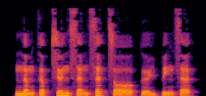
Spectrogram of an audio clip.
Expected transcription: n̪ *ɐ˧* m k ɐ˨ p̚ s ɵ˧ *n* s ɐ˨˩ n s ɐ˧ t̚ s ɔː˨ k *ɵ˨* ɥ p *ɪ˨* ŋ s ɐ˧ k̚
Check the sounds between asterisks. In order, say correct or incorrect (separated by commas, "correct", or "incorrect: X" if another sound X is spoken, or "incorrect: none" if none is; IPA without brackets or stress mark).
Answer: incorrect: ɐ˨˩, correct, incorrect: ɵ˨˥, correct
